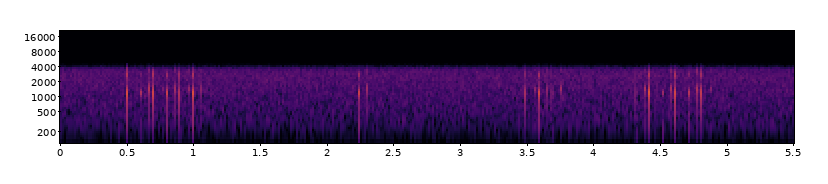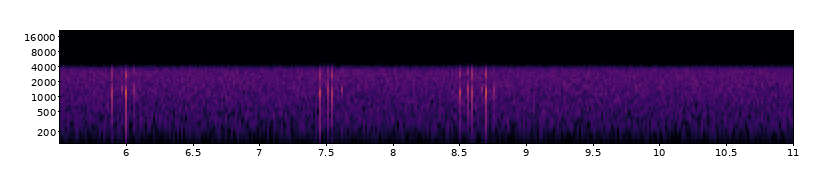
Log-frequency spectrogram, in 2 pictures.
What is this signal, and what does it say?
Pulse dialling, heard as clicks on a phone line, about 10 pulses a second, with phone line noise. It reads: 6 1 3 6 2 2 3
